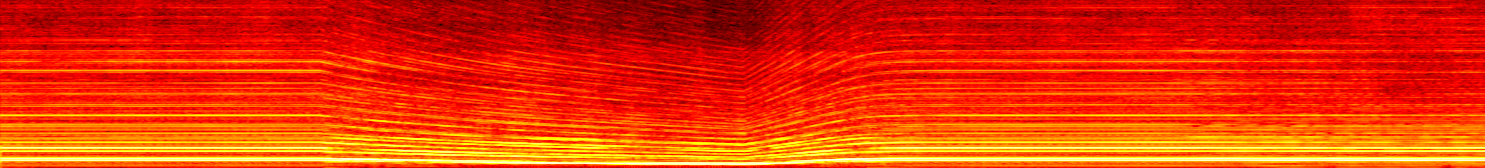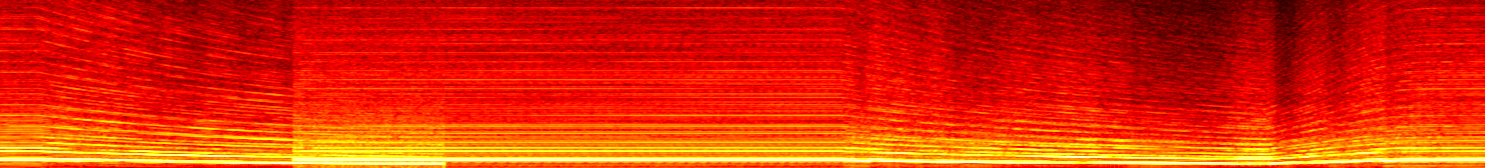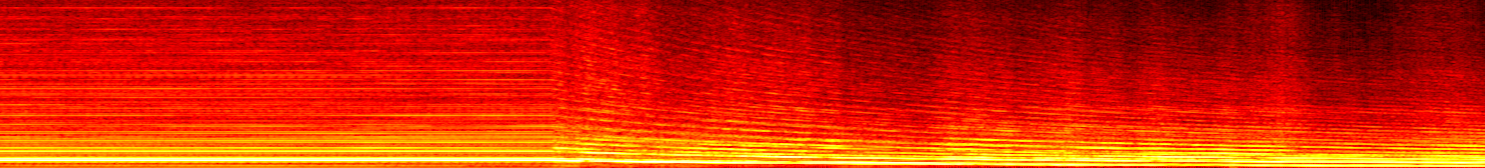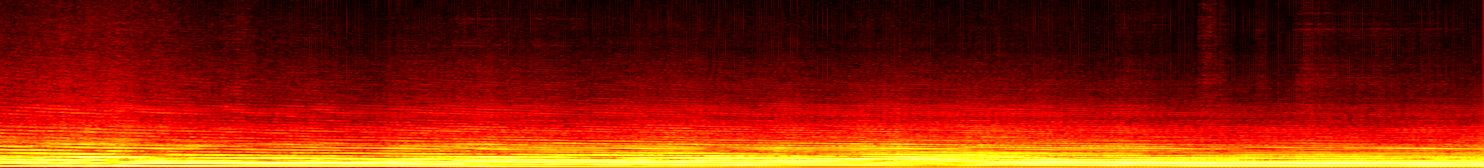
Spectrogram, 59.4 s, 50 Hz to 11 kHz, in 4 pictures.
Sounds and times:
Civil defense siren: 0:00.0 - 0:59.3.

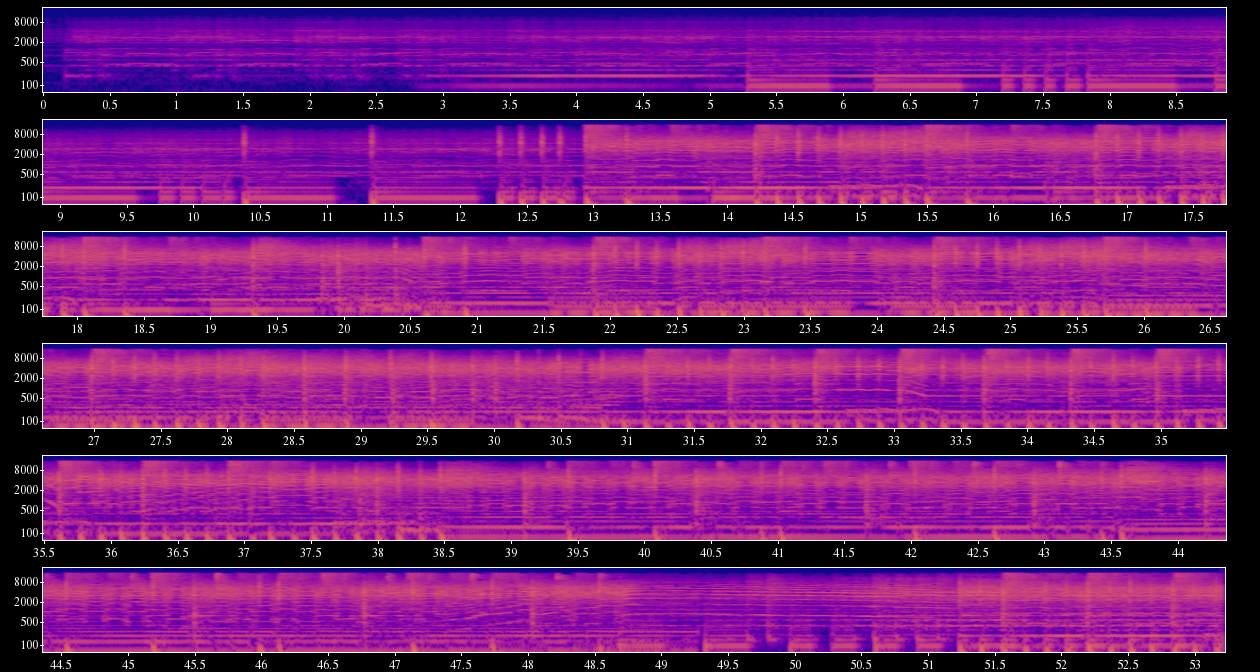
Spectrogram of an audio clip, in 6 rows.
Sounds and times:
Violin, fiddle: 0:00.0 - 0:53.2.

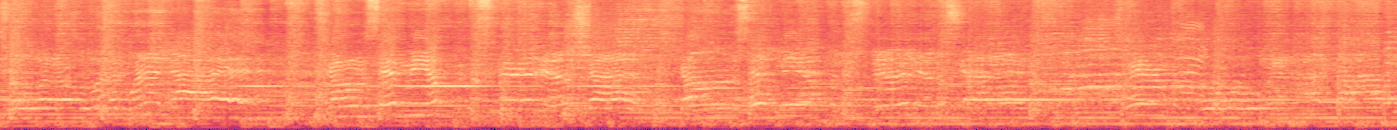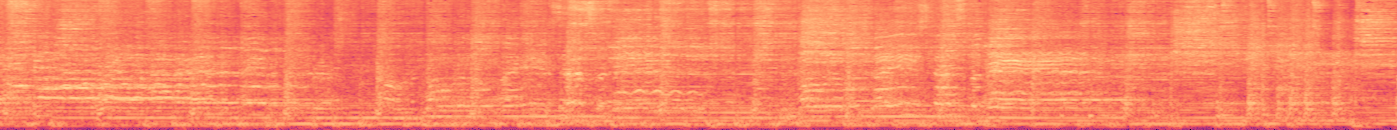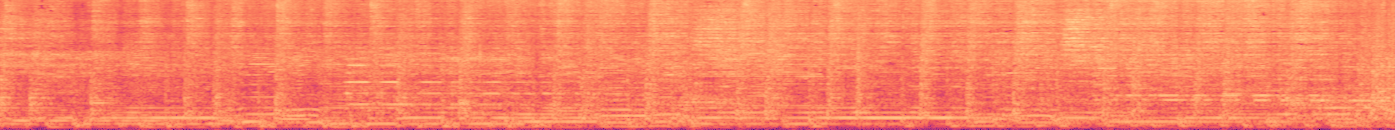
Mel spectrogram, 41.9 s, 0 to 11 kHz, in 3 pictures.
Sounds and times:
Musical instrument: 0:00.0 - 0:41.8.

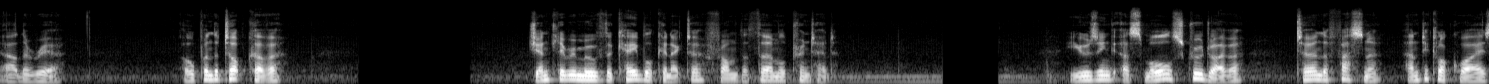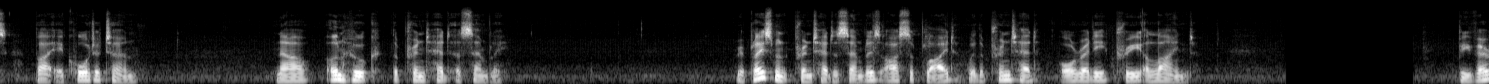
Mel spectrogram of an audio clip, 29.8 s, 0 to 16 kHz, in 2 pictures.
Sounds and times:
Speech: 0:00.0 - 0:00.7, 0:01.8 - 0:02.9, 0:05.3 - 0:08.4, 0:10.7 - 0:16.4, 0:17.6 - 0:20.0, 0:22.2 - 0:26.9, 0:29.5 - 0:29.7.

